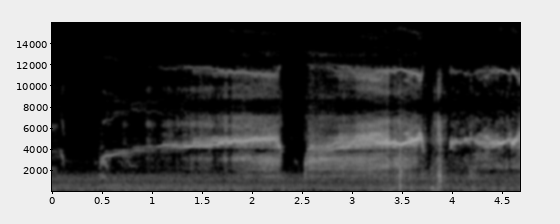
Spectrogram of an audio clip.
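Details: Bald eagles on the Berry College nest, morning of 12 April 2023, with the mother delivering fish and three birds feeding: long, drawn-out, high whining whistles that rise and waver, broken by brief pauses and a few clicks.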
